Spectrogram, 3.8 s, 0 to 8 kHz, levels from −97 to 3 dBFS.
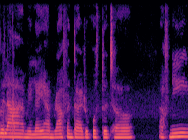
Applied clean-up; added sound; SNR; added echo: none; none; none; none.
